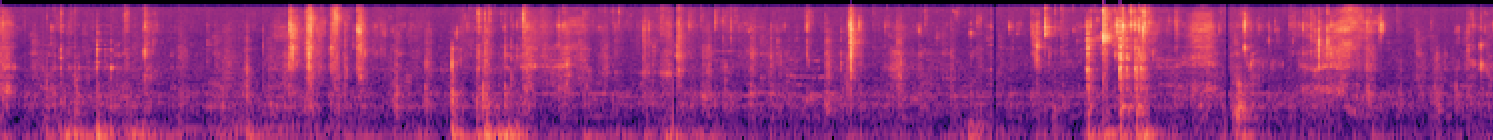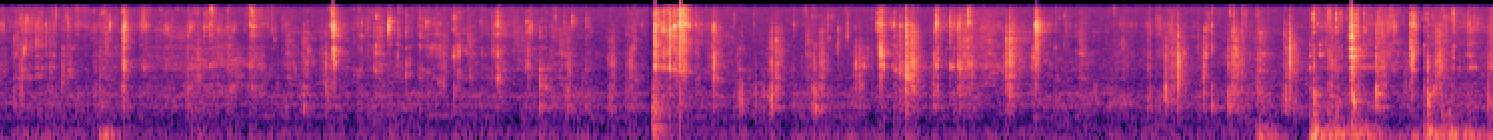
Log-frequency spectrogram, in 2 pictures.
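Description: Close-miked chewing and biting of a person eating rice, curry and chicken by hand, with many scattered wet clicks and a few dull thumps.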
